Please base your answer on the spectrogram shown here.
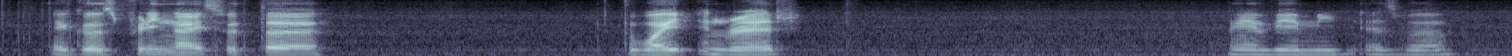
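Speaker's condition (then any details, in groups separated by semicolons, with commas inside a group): No condition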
